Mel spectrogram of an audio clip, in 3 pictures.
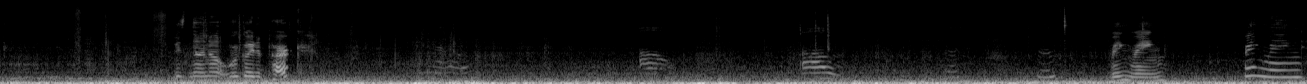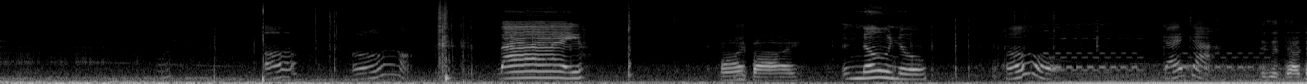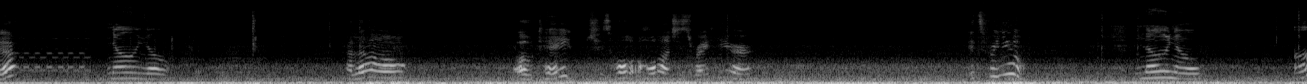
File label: Phone call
